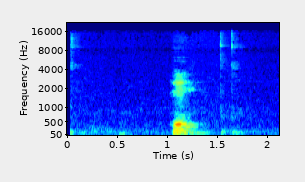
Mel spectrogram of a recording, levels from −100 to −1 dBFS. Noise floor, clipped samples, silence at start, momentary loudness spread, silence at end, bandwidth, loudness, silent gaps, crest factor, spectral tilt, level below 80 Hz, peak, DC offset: -67 dBFS; under 0.1%; 0.05 s; 22 LU; 0.45 s; 16.5 kHz; -36 LUFS; none; 24 dB; -6 dB/octave; -72 dBFS; -18 dBFS; under 0.1%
